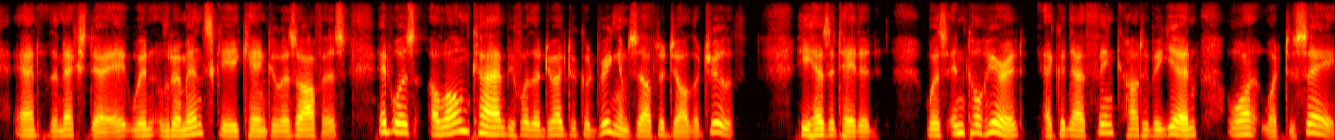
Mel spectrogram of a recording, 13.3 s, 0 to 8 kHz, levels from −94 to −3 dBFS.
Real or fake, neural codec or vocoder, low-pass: fake; codec, 24 kHz, 0.9 kbps, WavTokenizer, medium speech release version 2; 7.2 kHz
